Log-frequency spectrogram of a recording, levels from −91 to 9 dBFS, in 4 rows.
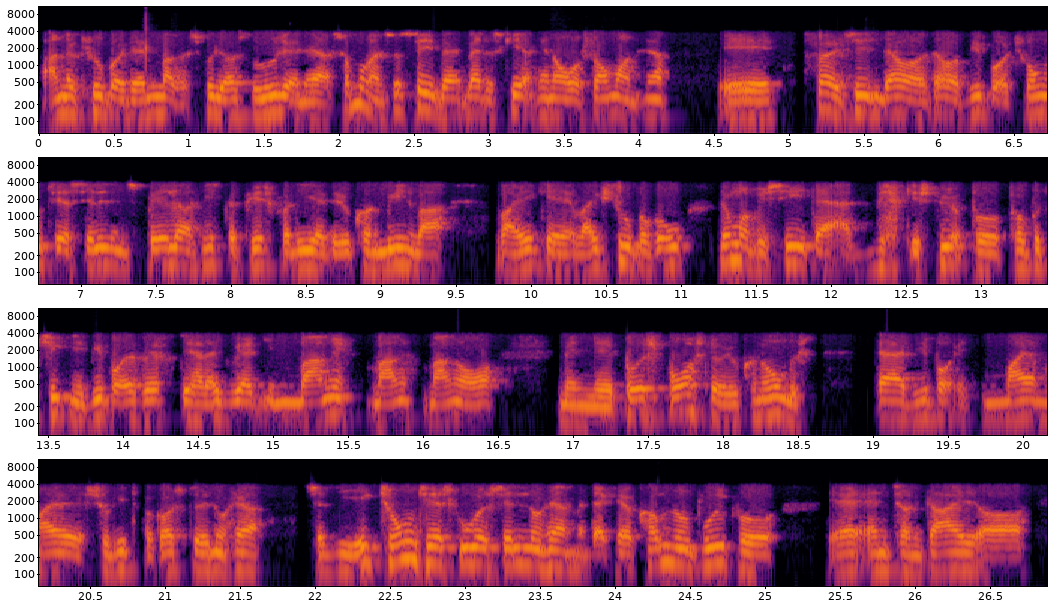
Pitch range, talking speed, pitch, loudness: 120-145 Hz, 265 wpm, 130 Hz, -23 LUFS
